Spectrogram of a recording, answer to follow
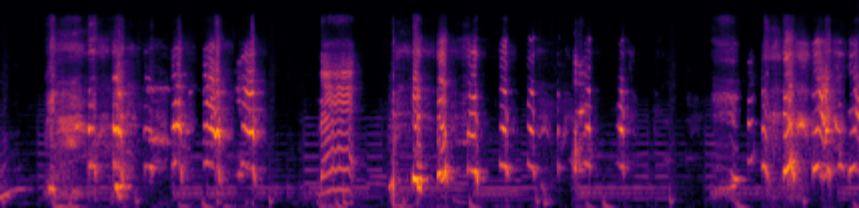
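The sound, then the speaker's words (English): A person bleats like a sheep in a series of wavering, quavering cries, close and fairly loud, with laughter-like bursts mixed in and brief pauses between vocalizations. “You just turn into like a sheep when you don't have lips. Yes, you just make farm animal noises.”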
